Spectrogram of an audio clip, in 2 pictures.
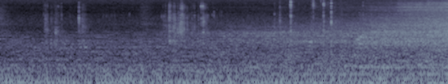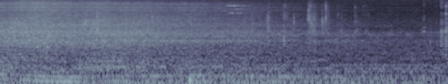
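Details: Low road traffic rumble swelling and fading as a vehicle passes, with faint outdoor background noise and no animal call.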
